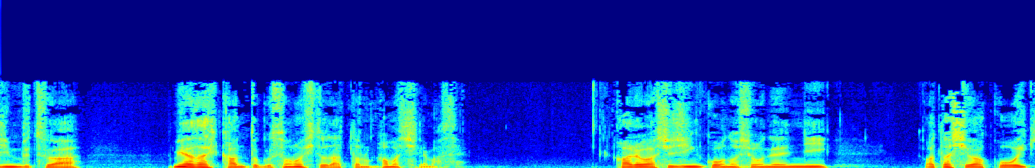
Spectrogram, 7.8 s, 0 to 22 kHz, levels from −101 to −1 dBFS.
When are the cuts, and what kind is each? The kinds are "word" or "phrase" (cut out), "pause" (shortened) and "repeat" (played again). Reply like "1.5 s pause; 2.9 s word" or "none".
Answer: none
